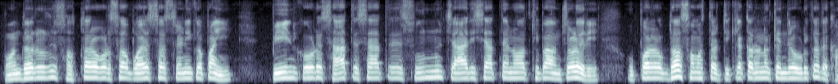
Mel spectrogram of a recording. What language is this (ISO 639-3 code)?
ori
